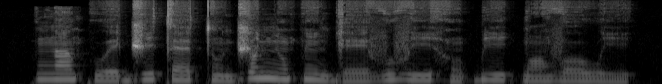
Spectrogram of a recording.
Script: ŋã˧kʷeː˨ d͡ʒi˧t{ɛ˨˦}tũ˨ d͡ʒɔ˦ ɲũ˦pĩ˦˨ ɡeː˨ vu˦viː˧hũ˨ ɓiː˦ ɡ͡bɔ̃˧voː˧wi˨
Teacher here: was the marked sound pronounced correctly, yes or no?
yes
